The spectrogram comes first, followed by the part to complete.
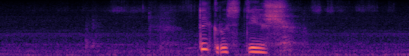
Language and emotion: Russian, sad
